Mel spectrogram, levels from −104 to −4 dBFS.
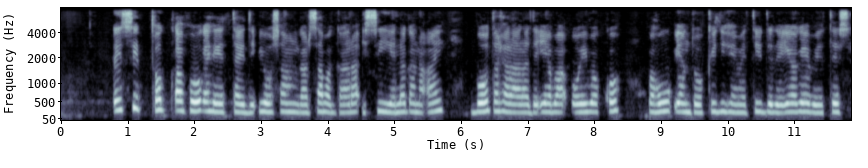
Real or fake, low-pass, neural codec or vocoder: fake; 7.2 kHz; codec, 16 kHz, 4 kbps, FreqCodec, larger model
